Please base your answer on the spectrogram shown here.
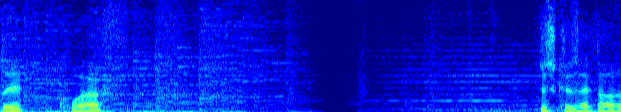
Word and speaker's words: Quirf: And I called it Quirf. Just because I thought it was funny. Like Q-U-R-F, like Quirf. That's how I pronounce it, Quirf.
